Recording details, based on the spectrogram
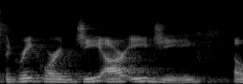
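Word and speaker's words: γρηγορέω: Well, be vigilant in the Greek it's the Greek word Gregorio. It looks like Greg Oreo. It's basically how it's spelled.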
